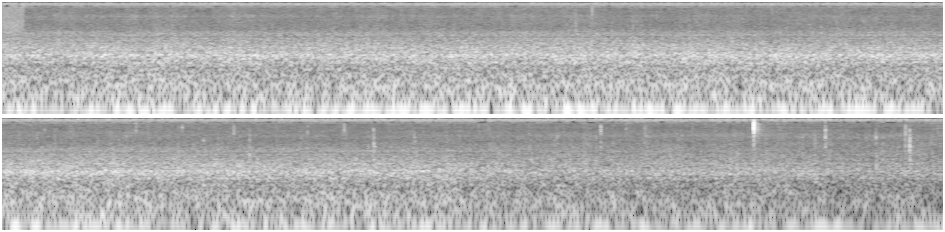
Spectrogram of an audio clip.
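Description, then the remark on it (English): A steady, continuous low rumble with a broad hiss on top, like tires droning on pavement heard from inside a moving car, holding an even level throughout with no voices. “Nina let the road noise take over.”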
